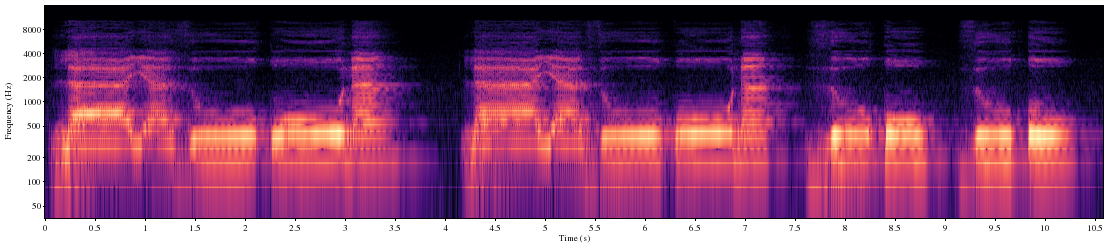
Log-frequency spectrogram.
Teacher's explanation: Qaf is heavy and has an u. So I should be able to hear the light dhu and the heavy qu.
